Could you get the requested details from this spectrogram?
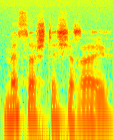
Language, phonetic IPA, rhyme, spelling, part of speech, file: German, [ˌmɛsɐʃtɛçəˈʁaɪ̯], -aɪ̯, Messerstecherei, noun, De-Messerstecherei.ogg
- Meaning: stabbing, knife fight; knifing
